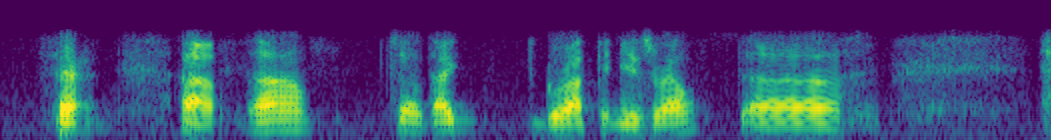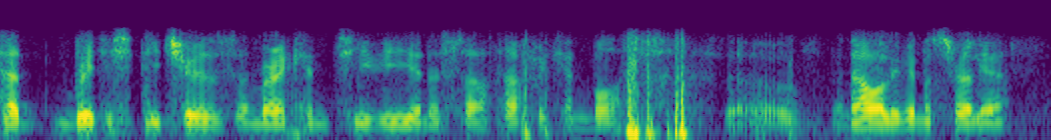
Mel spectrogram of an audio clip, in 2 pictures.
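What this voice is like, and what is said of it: Mixed accent with Israeli influence. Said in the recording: “my accent is a bit all over the place... I can hear the Israeli influence there”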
